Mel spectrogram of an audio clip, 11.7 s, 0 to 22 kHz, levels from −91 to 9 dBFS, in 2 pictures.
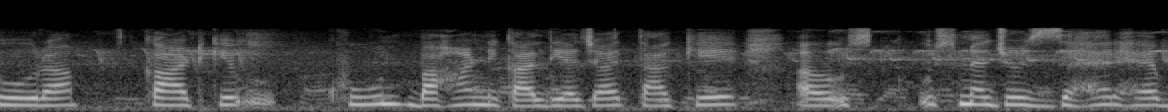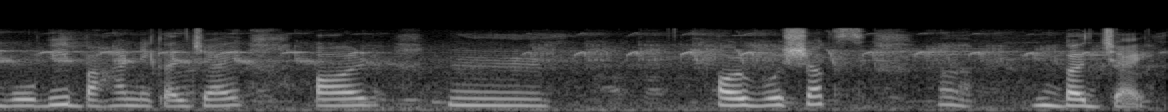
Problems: none marked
